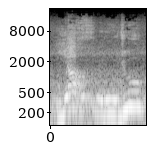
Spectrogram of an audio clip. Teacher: یا زبر خوا یخ، را پیش رو، یخرو، جیم پیش جو، یخرجو۔ خوا اور را کو میں نے پر ادا کیا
